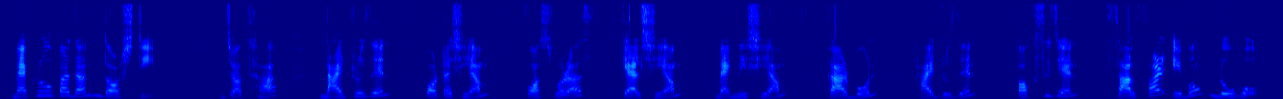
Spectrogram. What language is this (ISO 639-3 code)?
ben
